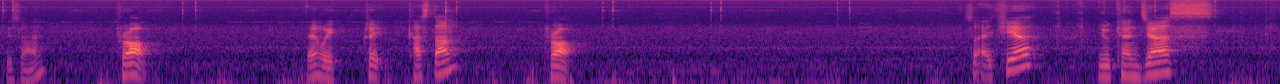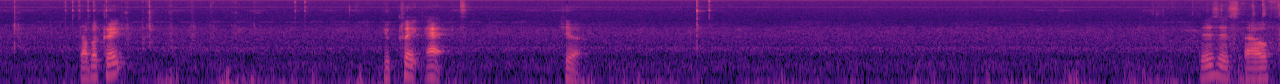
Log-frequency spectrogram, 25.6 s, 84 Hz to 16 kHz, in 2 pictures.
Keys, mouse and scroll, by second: 10.1-10.6 scroll up 9, 10.6-11.1 scroll down 13, 11.1 middle click, 11.1 scroll, 11.3 c, 11.6 click, 12.0 c, 12.4-13.6 middle drag, 12.4-13.3 scroll, 13.6 click, 14.2-15.9 middle drag, 14.4-15.9 scroll, 15.9-25.1 drag, 25.0-25.6 typing.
